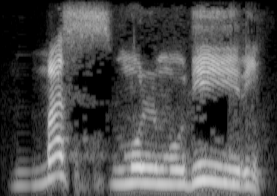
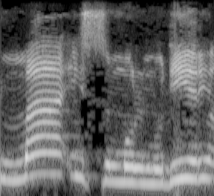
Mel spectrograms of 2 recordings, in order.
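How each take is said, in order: First: The words are linked, dropping the vowel of ismul. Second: The vowel of ismul is pronounced separately. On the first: The speaker calls it right. "on va dire masmul mudiri. ... Là, on fait la liaison" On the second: The speaker calls it wrong. "on le dit ma ismul mudiri"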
